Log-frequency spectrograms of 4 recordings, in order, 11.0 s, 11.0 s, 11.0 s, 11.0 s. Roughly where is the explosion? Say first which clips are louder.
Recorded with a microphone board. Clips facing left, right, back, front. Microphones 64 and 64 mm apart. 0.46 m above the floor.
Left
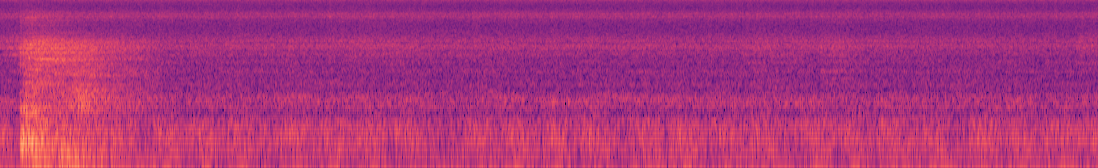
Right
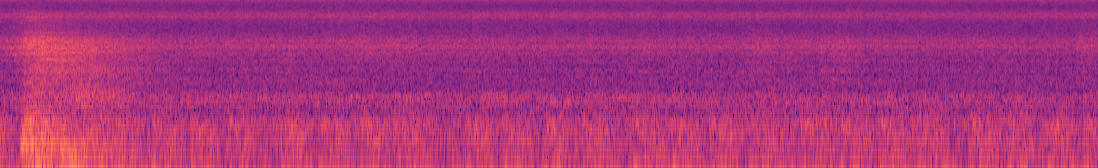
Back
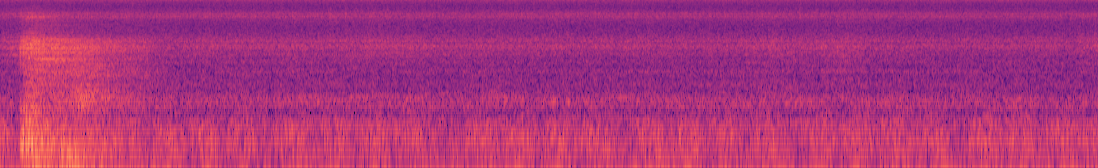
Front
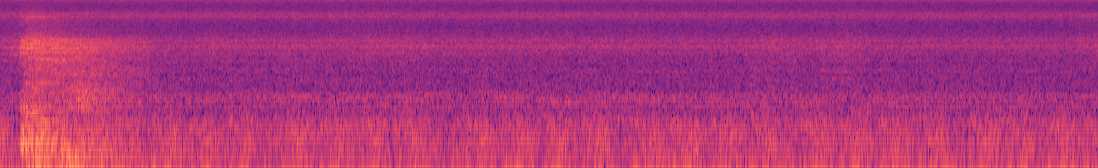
Left 4 dB, even; behind left.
